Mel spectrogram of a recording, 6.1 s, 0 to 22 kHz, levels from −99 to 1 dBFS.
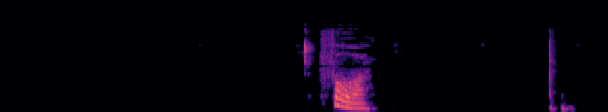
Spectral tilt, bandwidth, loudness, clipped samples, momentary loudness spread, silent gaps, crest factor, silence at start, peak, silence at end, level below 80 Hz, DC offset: -7 dB/octave; 9 kHz; -39 LUFS; under 0.1%; 23 LU; 3.79-3.93 s, 4.02-4.80 s, 4.89-5.48 s; 26 dB; 3.05 s; -20 dBFS; 0.45 s; under -90 dBFS; under 0.1%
